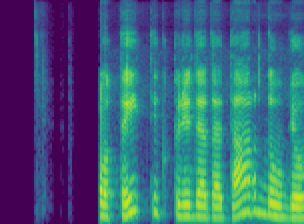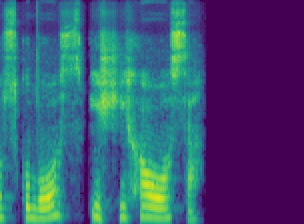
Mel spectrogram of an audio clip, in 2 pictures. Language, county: Lithuanian, Telšiai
